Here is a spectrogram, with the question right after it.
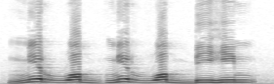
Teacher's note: Kita tidak lafazkan nun dan tidak ada ghunah. Tidak ada tidak ada ghunna. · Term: idgham tanpa ghunah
